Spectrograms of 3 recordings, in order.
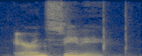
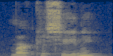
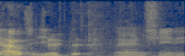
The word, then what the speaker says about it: arancini: Arancini. Who? What? Am I not saying it right? Marcassini? Spell it for me, Ty.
